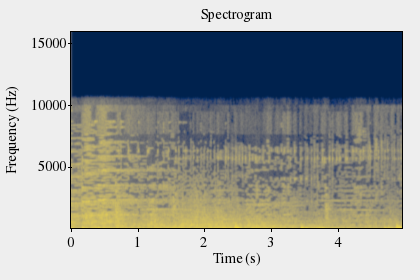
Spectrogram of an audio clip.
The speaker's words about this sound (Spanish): Oigo helicópteros, oigo helicópteros. Ya deben haber venido a rescatarme. O serán niños jugando al Medal of Honor.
